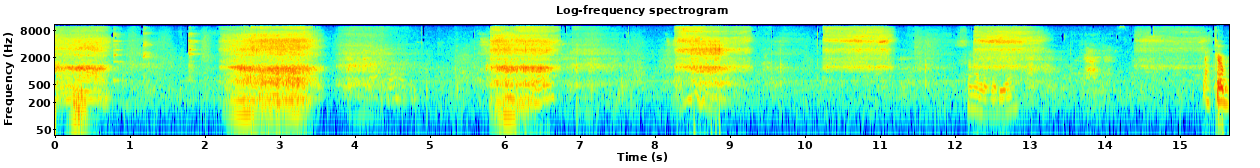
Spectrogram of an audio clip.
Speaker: um it's Christmas Eve and um my cousin is sleeping in my living room snoring and you just have to hear it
